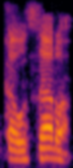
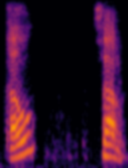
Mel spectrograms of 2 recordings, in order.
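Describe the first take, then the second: First: The word ends with an 'a' vowel after r. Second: The word ends on r with no vowel. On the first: The reading continues without stopping. "ওয়া যাবেন কাউ সারা" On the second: The reader stops at this word. "দম চললে সাকিন হয়ে যাবে কাউ সার"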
